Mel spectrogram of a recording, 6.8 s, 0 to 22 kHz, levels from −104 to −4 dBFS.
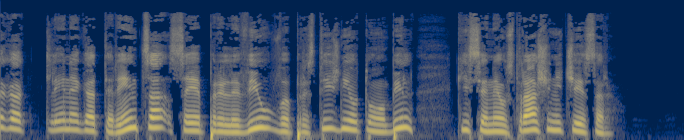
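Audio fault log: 0.63 s, underrun with held sample: the buffer ran dry and the output froze flat for 0.6 ms just before "terenca se je prelevil"; about 0.7 ms of audio was lost.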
